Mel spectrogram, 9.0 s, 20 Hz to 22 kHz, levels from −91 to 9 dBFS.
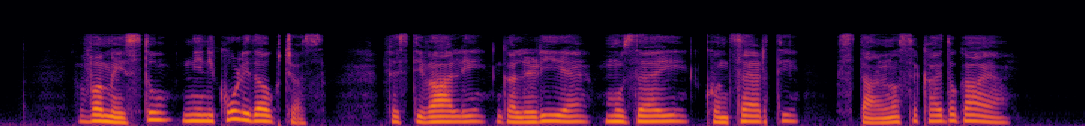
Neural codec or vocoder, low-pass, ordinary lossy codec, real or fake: codec, 16 kHz, 16 kbps, FreqCodec, smaller model; 7.2 kHz; none; fake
